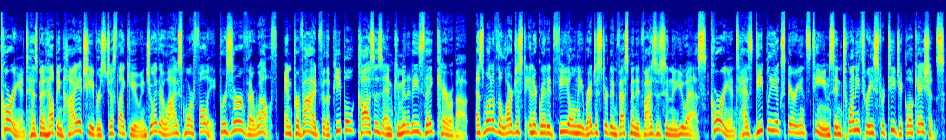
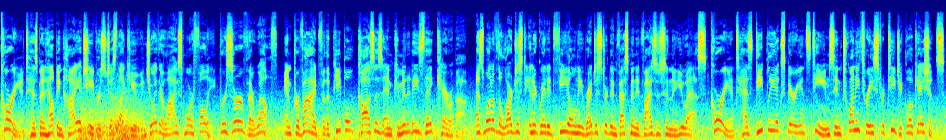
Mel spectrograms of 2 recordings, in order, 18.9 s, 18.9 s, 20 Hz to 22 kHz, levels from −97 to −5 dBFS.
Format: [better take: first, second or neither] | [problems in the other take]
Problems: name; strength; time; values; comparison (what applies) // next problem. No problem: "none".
first | wind noise on the microphone; occasional gusts; 10 dB below the speech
